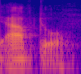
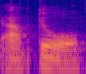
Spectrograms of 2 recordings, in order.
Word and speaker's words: Abdul: The pronunciation of her last name depends on where you're from. In the UK, you would say Abdul, but in the US, it would be Abdul, Paula Abdul.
